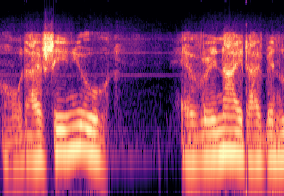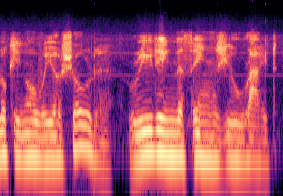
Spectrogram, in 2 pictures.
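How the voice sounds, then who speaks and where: A man playing a weary, gentle, very old prison guard, soft-spoken and wistful, in 1960s radio drama style. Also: medium pitch, steady tone, unhurried, lightly acted. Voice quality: creaky, husky old voice. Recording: dull old radio recording.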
